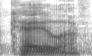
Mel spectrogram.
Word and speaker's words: Califf: Califf, for being here today. It's Calif, by the way. Calif. My name gets mispronounced.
